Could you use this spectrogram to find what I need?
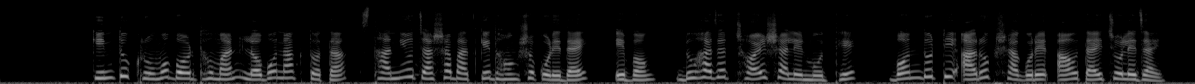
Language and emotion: Bengali, neutral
